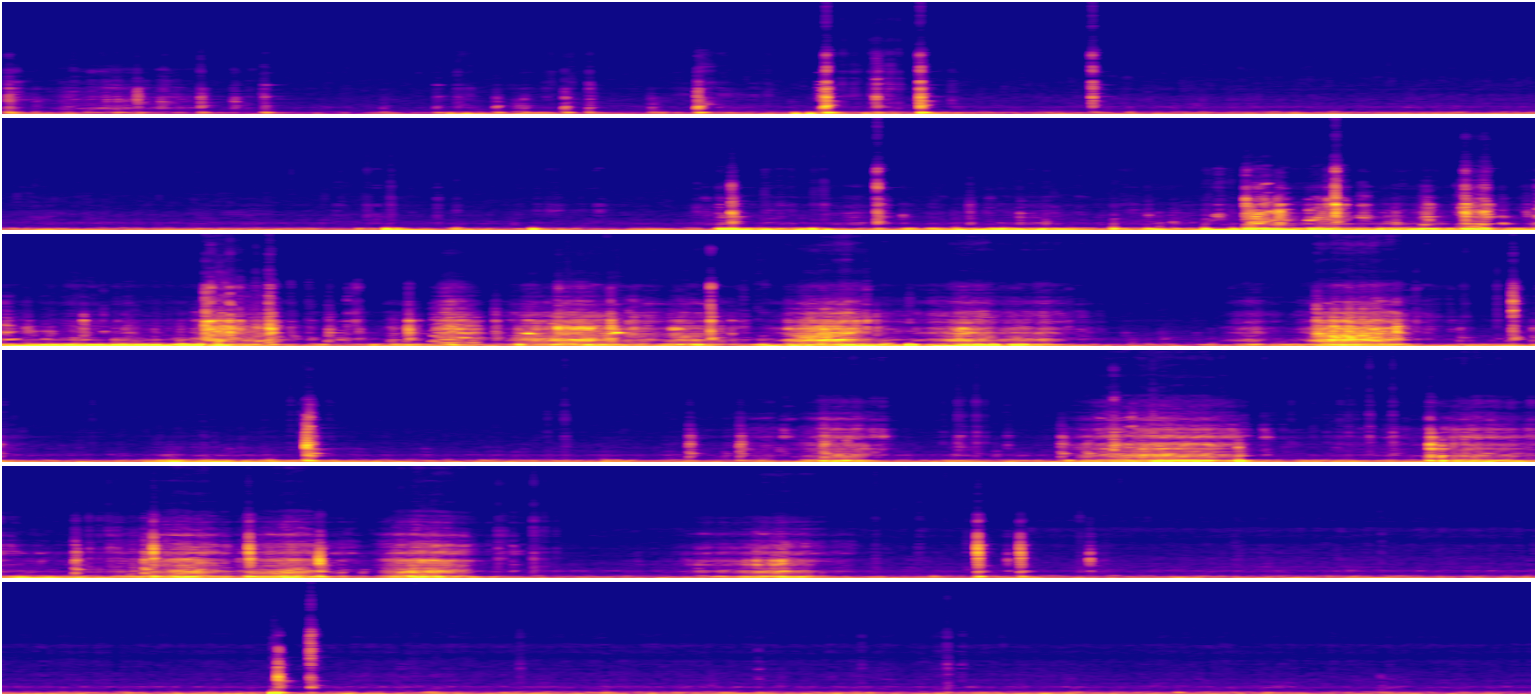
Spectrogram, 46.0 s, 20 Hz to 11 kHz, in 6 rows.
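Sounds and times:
water splashing against hull: 9.3 - 25.2.

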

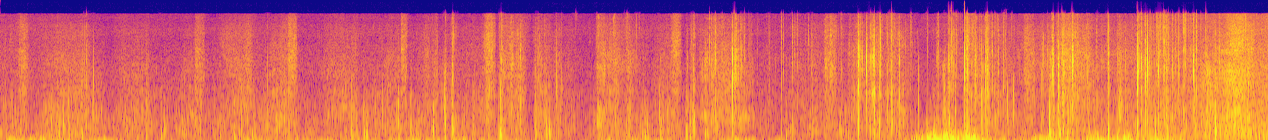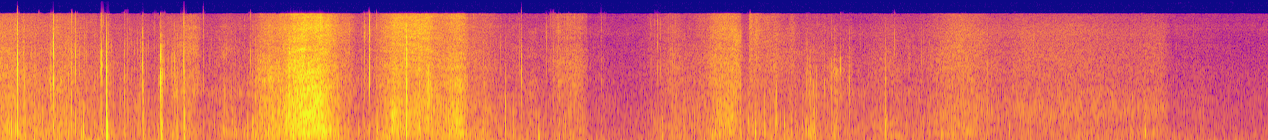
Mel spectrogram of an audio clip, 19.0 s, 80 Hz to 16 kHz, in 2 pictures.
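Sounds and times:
boots crunching over snow: 0.0 - 17.0
clothing rustling: 7.4 - 18.3.

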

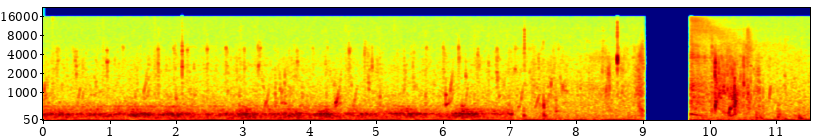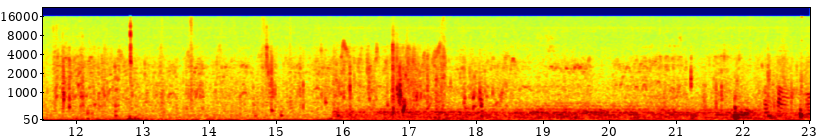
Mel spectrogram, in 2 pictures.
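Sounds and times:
low steady hum: 0.0 - 8.9, 9.8 - 23.0
fish splashing at water surface: 9.8 - 14.0, 14.7 - 18.9.

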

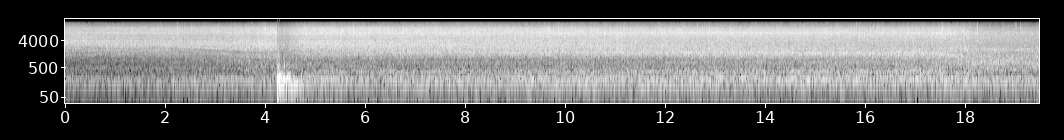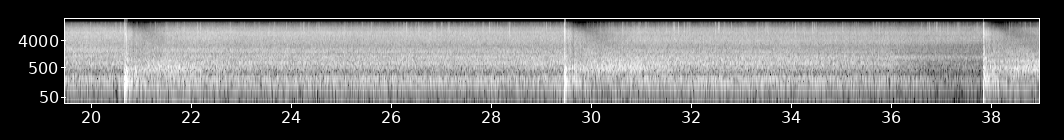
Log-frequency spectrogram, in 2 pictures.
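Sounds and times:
flares burning with loud hiss: 0.0 - 38.9
sharp bangs: 4.0 - 6.1, 20.6 - 23.9, 29.4 - 31.3, 37.8 - 38.9.

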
